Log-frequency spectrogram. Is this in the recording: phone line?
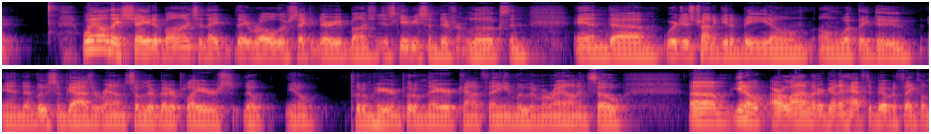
no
